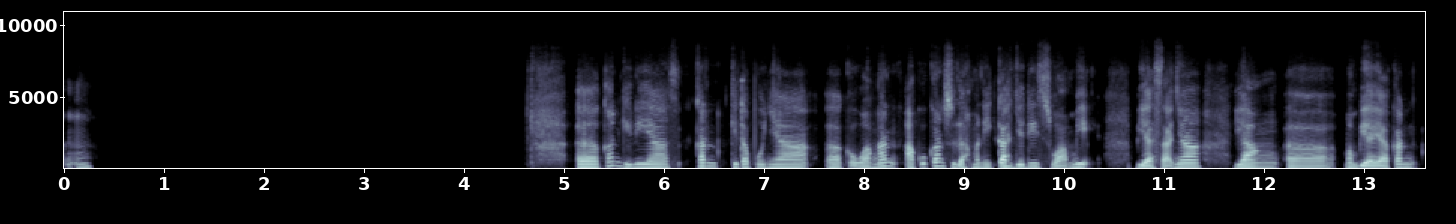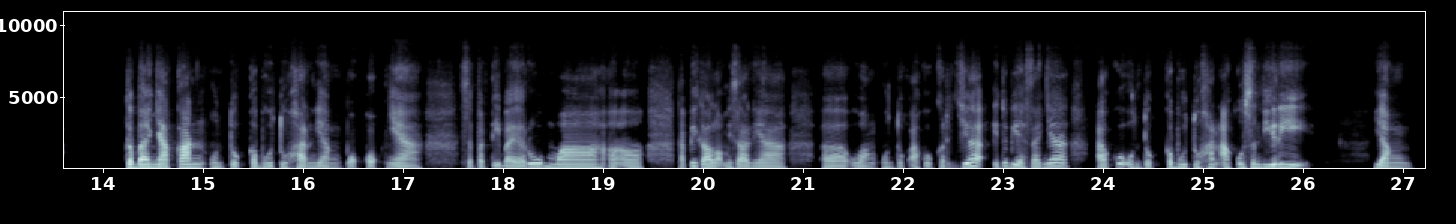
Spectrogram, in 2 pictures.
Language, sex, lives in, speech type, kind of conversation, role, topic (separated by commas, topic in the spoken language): Indonesian, female, Netherlands, conversation, advice, user, Bagaimana cara membedakan kebutuhan dan keinginan sehari-hari agar tetap hemat tanpa merasa kekurangan?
